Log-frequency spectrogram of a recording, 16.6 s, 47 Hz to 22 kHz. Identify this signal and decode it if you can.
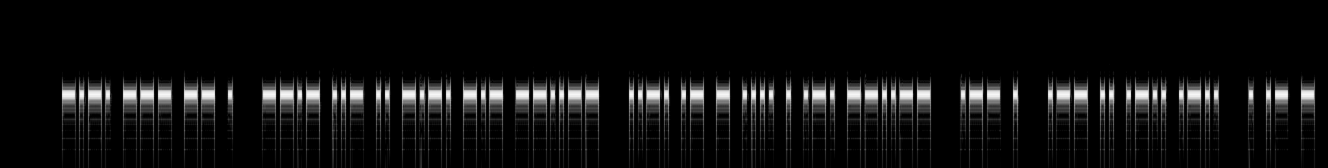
Morse code, heard as a keyed tone, about 22 wpm, 700 Hz. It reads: COME QUICK, FATHER, WE WILL EAT
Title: Sentences from Top 1000 Words - Review Part 3 - 22wpm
